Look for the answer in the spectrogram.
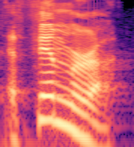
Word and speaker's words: ephemera: Most of what Trump says is ephemeria, easily dismissed. Ephemera. I did say that right, I'm pretty sure.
